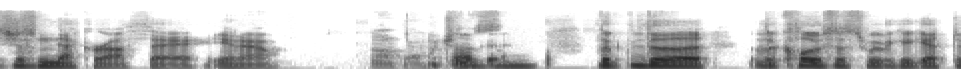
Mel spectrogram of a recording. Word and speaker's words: Nekroí: Nekroí is the correct pronunciation of that. I know it's Greek. Well, according to Reddit, it's the correct way.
